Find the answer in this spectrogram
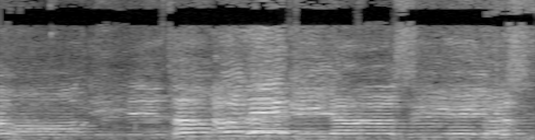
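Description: A group of men and women singing a Lachung folk dance song together in unison, in phrases, with a short pause about a second in before the next line.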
